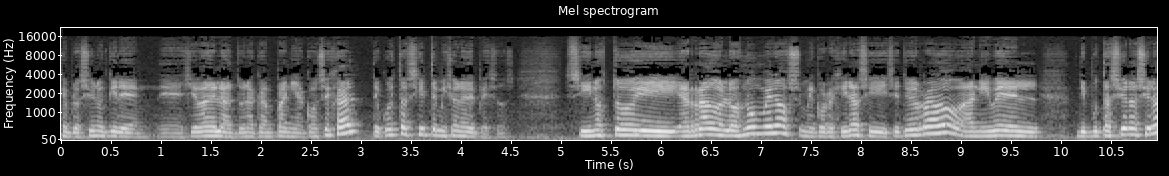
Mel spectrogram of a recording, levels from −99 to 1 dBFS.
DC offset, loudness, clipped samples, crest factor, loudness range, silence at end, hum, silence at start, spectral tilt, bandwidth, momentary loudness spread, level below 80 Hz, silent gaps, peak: under 0.1%; -17 LUFS; under 0.1%; 16 dB; 5 LU; 0 s; none; 0 s; -5.5 dB/octave; 15.5 kHz; 10 LU; -50 dBFS; none; -2 dBFS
